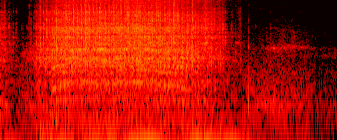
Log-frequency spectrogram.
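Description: Sewing machine running steadily during freehand quilting of an orange peel pattern, a close, continuous mechanical whir lasting about two seconds before slowing and fading.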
